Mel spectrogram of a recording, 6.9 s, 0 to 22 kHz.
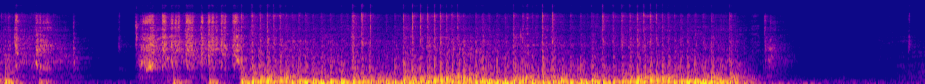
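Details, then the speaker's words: Yamaha 225DX three-wheeler after factory carb repair and float adjustment, started on a jump pack: fires and runs lumpy for about four seconds, then stalls. Rough running, needs adjustment, cause unconfirmed. "so far so good we're gonna have to make a few adjustments it sounds like oh I think we lost our jump pack it's not wanting to stay running"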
